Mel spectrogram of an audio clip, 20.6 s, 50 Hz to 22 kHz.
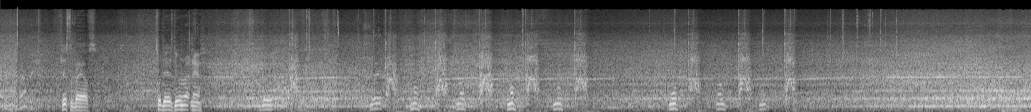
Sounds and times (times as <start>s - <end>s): Outside, rural or natural: 0.0s - 20.6s
Vehicle: 0.0s - 20.6s
Speech: 7.4s - 8.5s, 9.1s - 9.4s, 10.1s - 10.4s, 11.0s - 11.3s, 13.4s - 13.6s, 14.3s - 14.6s
Tools: 13.7s - 14.0s, 14.8s - 18.0s.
